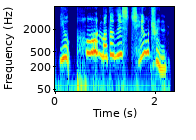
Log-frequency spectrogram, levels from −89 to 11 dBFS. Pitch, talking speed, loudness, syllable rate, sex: 340 Hz, 100 wpm, -18 LUFS, 4.2 syllables/s, female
